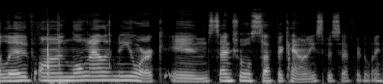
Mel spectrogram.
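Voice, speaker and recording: This man talks at a moderate pace in a fairly high pitch, keeping his intonation fairly even. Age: 20s. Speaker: EV enthusiast YouTuber. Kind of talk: channel introduction monologue.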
